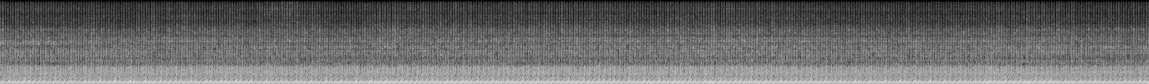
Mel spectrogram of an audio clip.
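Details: Van at steady low idle, faint fairly regular puffing pulse from an exhaust leak at the catalytic converter, located with a straw test.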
